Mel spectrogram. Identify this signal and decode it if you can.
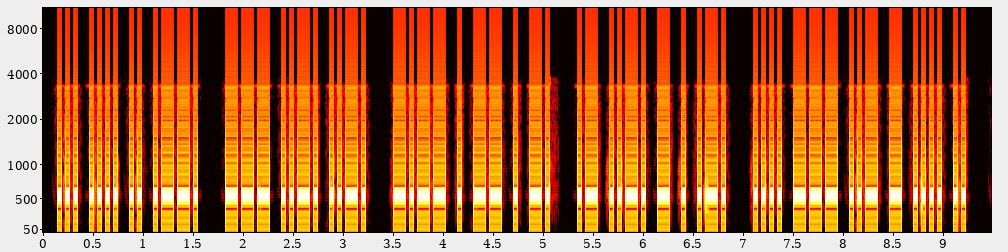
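Morse code, heard as a keyed tone, about 30 wpm, 550 Hz. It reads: SHIP OFF YEMEN AFTER HOUTHI
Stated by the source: Morse code news headlines practice at 30 WPM.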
